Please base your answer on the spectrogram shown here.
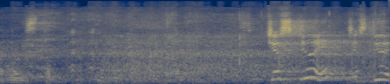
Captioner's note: laughter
